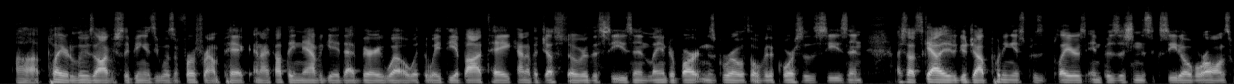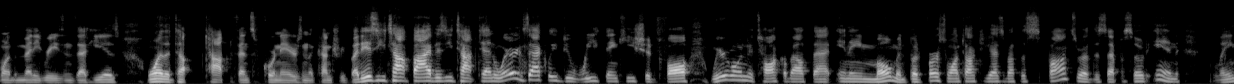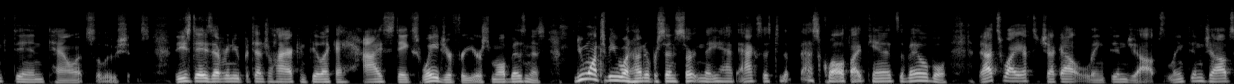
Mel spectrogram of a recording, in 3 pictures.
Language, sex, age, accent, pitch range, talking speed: English, male, 30-49, American, 100-140 Hz, 265 wpm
